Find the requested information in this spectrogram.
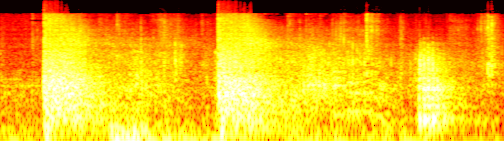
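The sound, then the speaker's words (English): Gunfire from automatic weapons as Kurdish fighters battle militants along a front line: three sharp, loud bursts cut through a constant background of rough noise, separated by roughly two-second gaps. “Amateur video showed Peshmerga fighters battling Islamic State militants with automatic weapons along a front line between the autonomous Kurdish region and Nineveh province.”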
